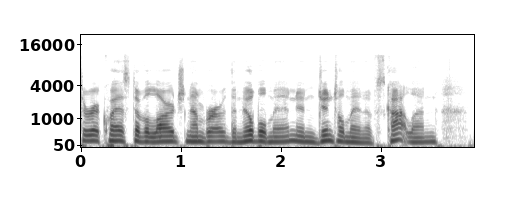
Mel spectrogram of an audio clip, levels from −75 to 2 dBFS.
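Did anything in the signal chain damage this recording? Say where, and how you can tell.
Yes. From 1.07 to 1.8 s there's a galloping dit-dit-dit of short buzzes sitting well under the speech, and that's GSM signalling bursts getting into the analogue wiring. A nearby 2G phone was doing its short signalling exchange, and the audio circuit rectified the RF pulses into audio. The giveaway is the buzz pitch: the bursts repeat at about 217 Hz, exactly the GSM frame rhythm.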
